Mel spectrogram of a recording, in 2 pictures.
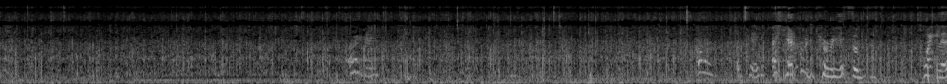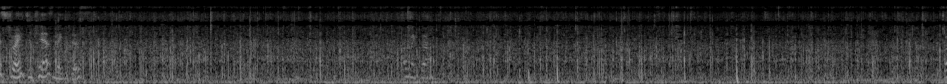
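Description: Steady rain falling, heard from under an umbrella held overhead. About halfway through, a few seconds of low voices.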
